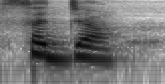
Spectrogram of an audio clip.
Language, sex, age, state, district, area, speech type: Punjabi, female, 18-30, Punjab, Tarn Taran, rural, read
